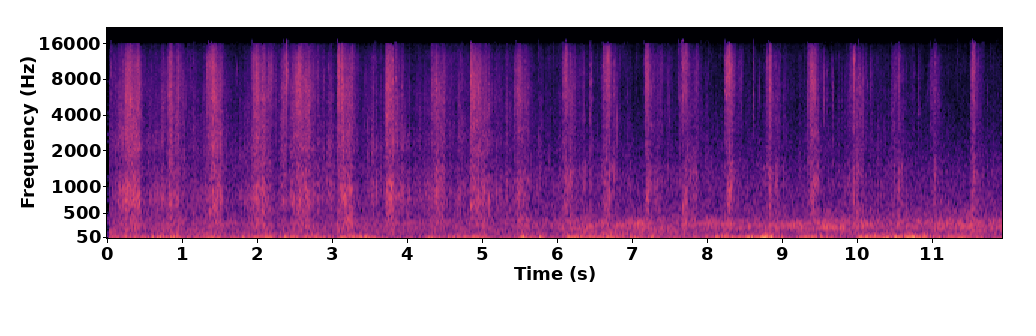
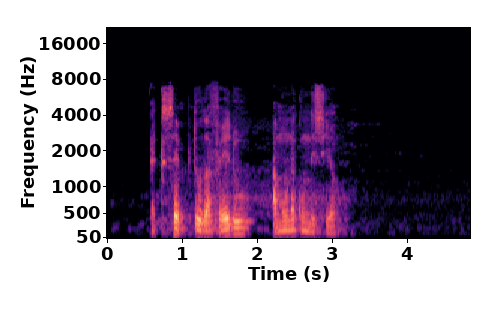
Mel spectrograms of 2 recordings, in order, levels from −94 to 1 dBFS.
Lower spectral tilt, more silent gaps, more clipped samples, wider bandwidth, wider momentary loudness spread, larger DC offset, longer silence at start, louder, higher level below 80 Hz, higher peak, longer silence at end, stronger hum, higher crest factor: second, -2.5 dB/octave vs -6.5 dB/octave; neither; neither; first, 17 kHz vs 7.4 kHz; second, 9 LU vs 15 LU; neither; second, 0 s vs 0.6 s; second, -35 LUFS vs -23 LUFS; first, -36 dBFS vs -62 dBFS; second, -12 dBFS vs -2 dBFS; second, 0 s vs 1.8 s; neither; about the same, 20 dB vs 22 dB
